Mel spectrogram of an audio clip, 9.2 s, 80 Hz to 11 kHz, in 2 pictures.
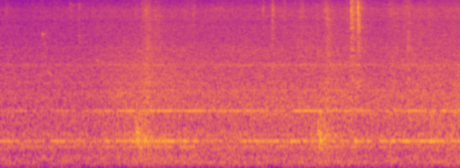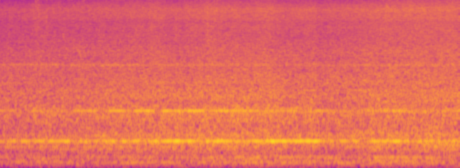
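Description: WAP-7 electric locomotive hauling an express passenger train past at speed: a steady rushing rumble with a constant hum that grows louder as the train comes on. A few short sharp clicks come in the first few seconds.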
